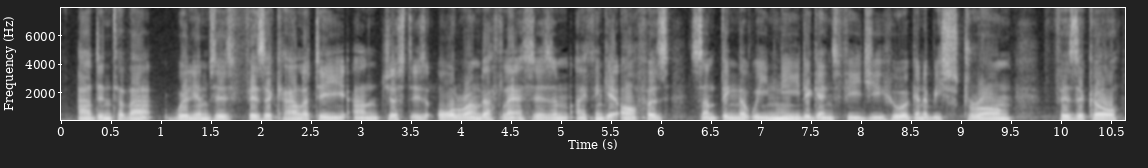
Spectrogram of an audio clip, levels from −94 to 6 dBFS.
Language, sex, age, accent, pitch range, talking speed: English, male, 30-49, British, 90-105 Hz, 150 wpm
